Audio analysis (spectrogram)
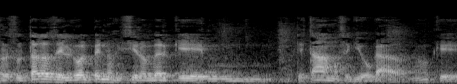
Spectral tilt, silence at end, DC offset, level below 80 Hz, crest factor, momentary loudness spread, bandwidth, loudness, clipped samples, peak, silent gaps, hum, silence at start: -6.5 dB/octave; 0 s; under 0.1%; -56 dBFS; 18 dB; 13 LU; 10.5 kHz; -21 LUFS; under 0.1%; -2 dBFS; none; none; 0 s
